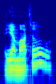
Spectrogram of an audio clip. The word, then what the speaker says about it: Yamato: That sure is an interesting way of pronouncing Yamato. Yamato?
